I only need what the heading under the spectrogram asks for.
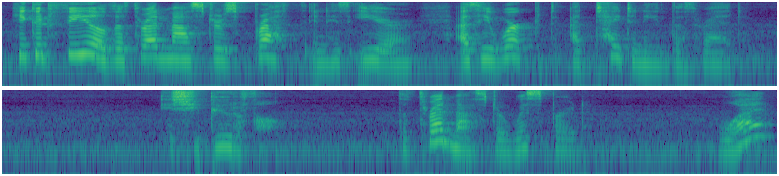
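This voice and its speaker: A woman reading a children's storybook aloud, slow and expressive, dropping to a whisper at quiet moments. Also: medium pitch, creaky, a little hiss or hum. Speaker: storybook reader. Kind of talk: children's read-aloud narration.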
